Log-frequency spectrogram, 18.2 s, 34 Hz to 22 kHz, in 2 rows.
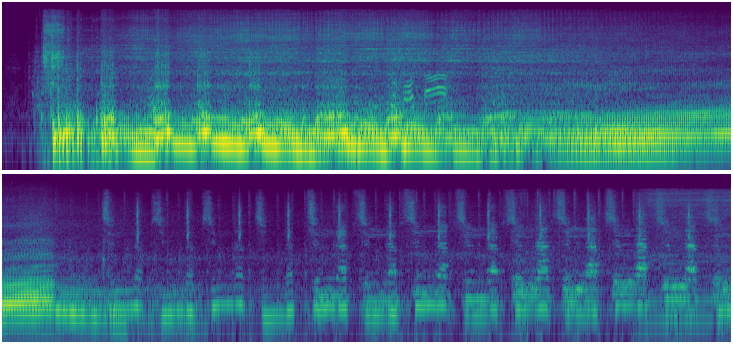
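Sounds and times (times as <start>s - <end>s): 
motorcycle engine kickstarted and revving at full throttle: 0.4s - 11.7s.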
